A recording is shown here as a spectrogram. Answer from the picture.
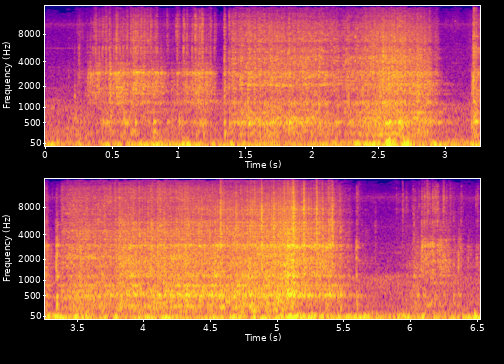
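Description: Electric motor and propeller of a Sapphire DLG-type RC glider running under power with a steady whine, breaking off for a moment about three seconds in and cutting off shortly before the end.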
